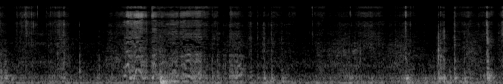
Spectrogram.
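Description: Cardboard boxes being handled: a laptop's inner box scraping and rustling as it is slid out of its outer shipping carton, with a thump about a second and a half in and a few sharp knocks near the end.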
